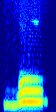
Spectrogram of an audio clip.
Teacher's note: पेश के अंदर होंठ गोल हो जाएंगे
